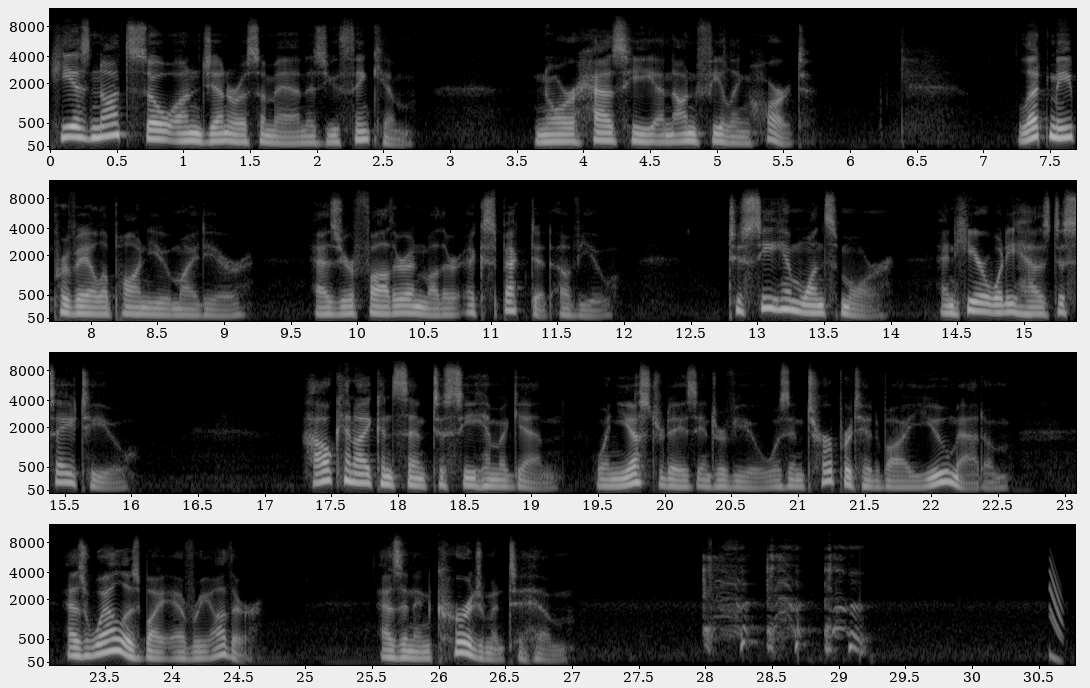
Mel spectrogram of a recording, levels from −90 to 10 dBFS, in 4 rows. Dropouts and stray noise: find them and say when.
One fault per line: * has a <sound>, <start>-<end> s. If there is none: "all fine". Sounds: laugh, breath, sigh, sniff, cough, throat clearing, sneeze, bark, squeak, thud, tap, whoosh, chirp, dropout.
* has a cough, 28.0-29.3 s
* has a chirp, 30.6-30.7 s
